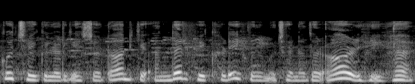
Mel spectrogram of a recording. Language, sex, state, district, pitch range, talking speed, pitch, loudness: Hindi, female, Himachal Pradesh, Shimla, 190-240 Hz, 200 wpm, 205 Hz, -16 LUFS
